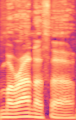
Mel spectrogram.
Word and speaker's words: Maranatha: Maranatha or Maranatha, as it should be pronounced, and probably never will be with the Baptist people.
